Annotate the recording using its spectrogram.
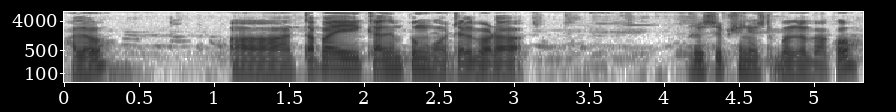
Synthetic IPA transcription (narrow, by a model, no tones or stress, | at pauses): hʌlo | t̪ʌpaĩkalimpuŋɦoʈelbaʈʌ | risep̚sʌnisʈbolnubʱako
